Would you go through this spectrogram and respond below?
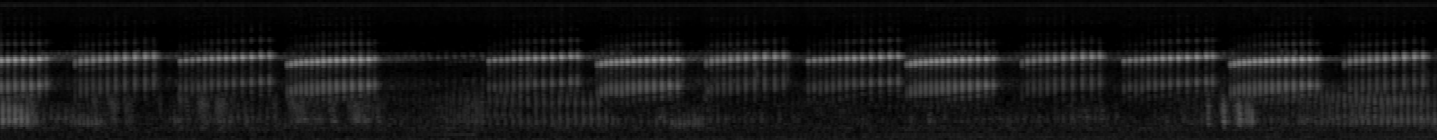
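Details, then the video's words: Spring frog song at dusk from ponds in the rolling Sandhills of Nebraska: rapid, buzzy pulsed trills, each near one second, repeat roughly every second with one short silent gap midway. "RELAXING SOUNDS OF FROGS"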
